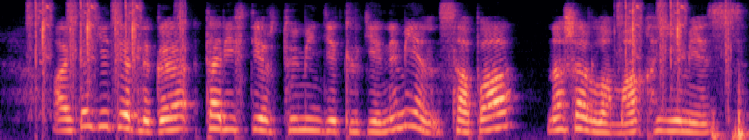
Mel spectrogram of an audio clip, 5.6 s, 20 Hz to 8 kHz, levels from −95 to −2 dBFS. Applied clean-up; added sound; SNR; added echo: none; Camera; 14 dB; reverberation time 0.1 s.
